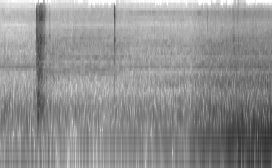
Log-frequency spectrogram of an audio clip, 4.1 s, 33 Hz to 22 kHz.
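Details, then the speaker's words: Carrier package unit compressor running in cool mode, checked after a tripped breaker for possible locked-rotor draw. A click, then a smooth, steady hum while drawing 5 amps. Normal compressor operation. "on pulling 5 amps which is not bad at all"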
